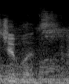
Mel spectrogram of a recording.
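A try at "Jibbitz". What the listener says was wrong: not giblets. Where's the L? Where's the L?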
